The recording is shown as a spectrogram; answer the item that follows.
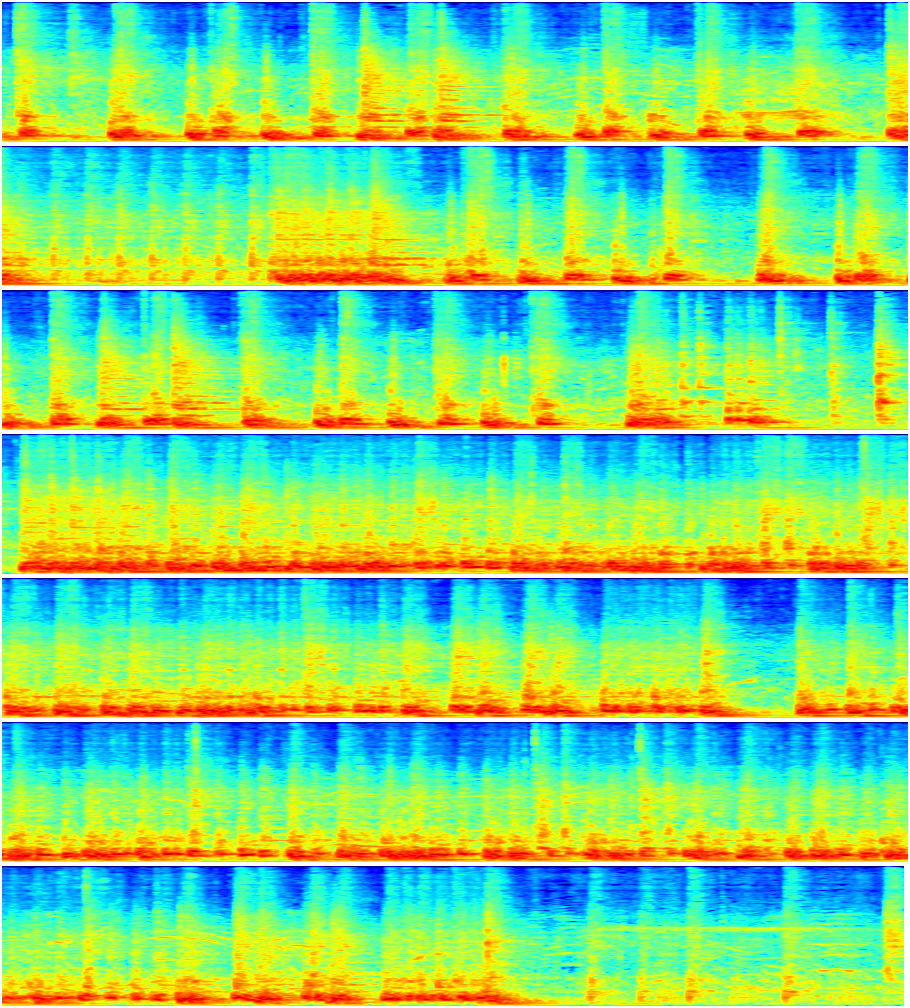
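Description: Marching band drumline playing a marching cadence of rapid drum strokes. The playing pauses briefly twice and then turns denser and nearly continuous about halfway through.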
